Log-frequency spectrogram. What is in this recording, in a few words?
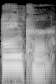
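"anchor", American English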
